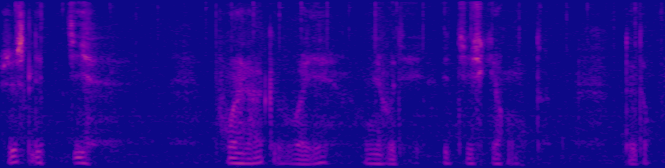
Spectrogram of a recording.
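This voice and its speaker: A soft-spoken man with a very deep, low pitch talks at a very slow pace with long, frequent pauses. His intonation is fairly even and his voice somewhat breathy. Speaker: DIY hobbyist restoring a clock. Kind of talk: casual tutorial voiceover. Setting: at home. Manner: halting, many hesitations.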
